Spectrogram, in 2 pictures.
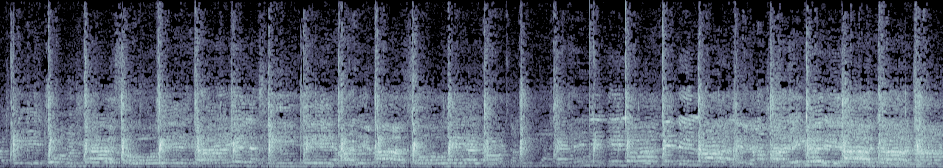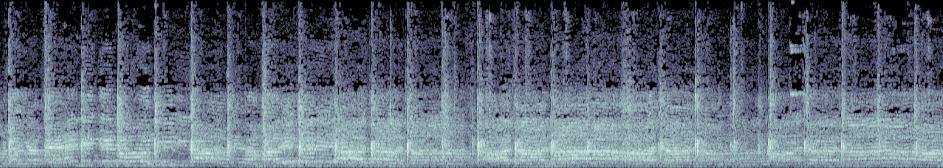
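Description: A group of women singing a Hindi devotional bhajan together in unison, clapping their hands to a steady beat.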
